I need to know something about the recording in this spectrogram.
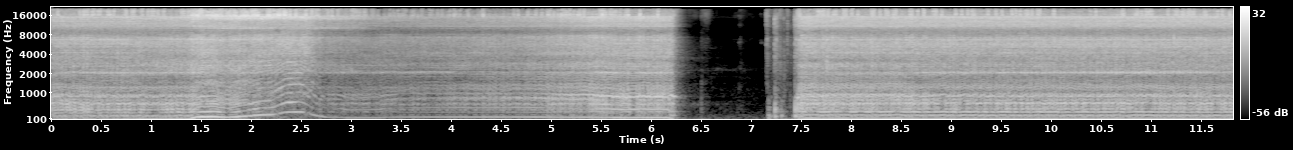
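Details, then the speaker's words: Nitro RC car engine after clearing an over-primed flood, air filter on: high buzzy engine blips twice, cuts out briefly, then settles to a steady even idle without hunting; normal idle. "when you're shutting these things off if it's sitting there at an idle like that like how it was just sitting is it'll flood the engine out"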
